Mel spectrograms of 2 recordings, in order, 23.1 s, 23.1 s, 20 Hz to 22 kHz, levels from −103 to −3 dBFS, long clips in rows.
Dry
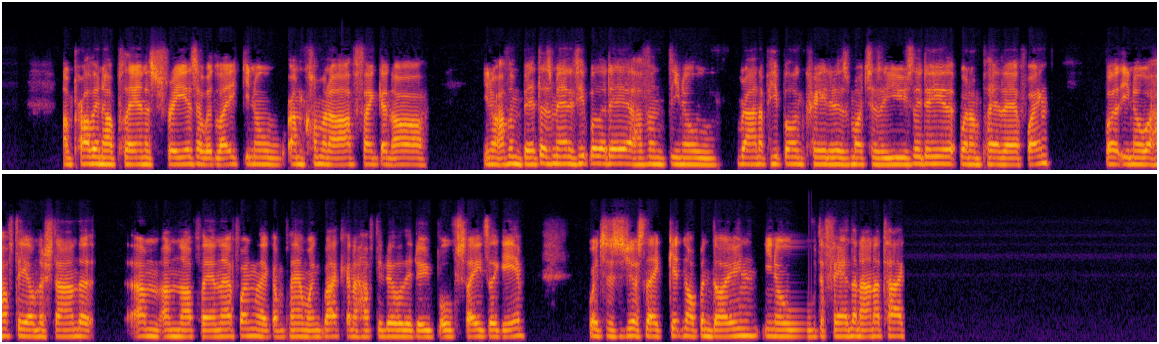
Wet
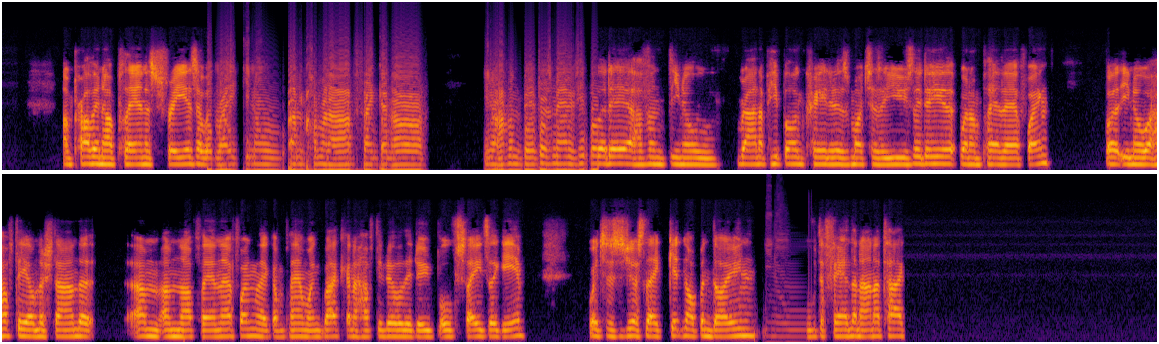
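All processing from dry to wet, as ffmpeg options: -filter_complex "[0:a]asettb=1/sr,asplit=3[s0][s1][s2];[s0]atrim=end=2.064[s3];[s1]atrim=start=2.06:end=5.97,asetpts=PTS-STARTPTS,afade=t=in:d=0.004:c=qsin,afade=t=out:st=3.906:d=0.004:c=qsin,highpass=250,lowpass=2300,aeval=exprs='max(val(0),0)':c=same[s4];[s2]atrim=start=5.966[s5];[s3][s4]acrossfade=d=0.004:c1=hsin:c2=qsin[s6];[s6][s5]acrossfade=d=0.004:c1=qsin:c2=hsin,asettb=1/sr,asplit=3[s7][s8][s9];[s7]atrim=end=11.084[s10];[s8]atrim=start=11.08:end=13.38,asetpts=PTS-STARTPTS,afade=t=in:d=0.004:c=qsin,afade=t=out:st=2.296:d=0.004:c=qsin,highpass=180,lowpass=3600,lowshelf=f=380:g=7[s11];[s9]atrim=start=13.376[s12];[s10][s11]acrossfade=d=0.004:c1=hsin:c2=qsin[s13];[s13][s12]acrossfade=d=0.004:c1=qsin:c2=hsin,asettb=1/sr,asplit=3[s14][s15][s16];[s14]atrim=end=19.084[s17];[s15]atrim=start=19.08:end=19.61,asetpts=PTS-STARTPTS,afade=t=in:d=0.004:c=qsin,afade=t=out:st=0.526:d=0.004:c=qsin,highpass=f=59:w=0.5412,highpass=f=59:w=1.3066,acompressor=threshold=0.01:ratio=2.5:attack=3.2:release=140:knee=1:detection=peak,aeval=exprs='(tanh(141*val(0)+0.25)-tanh(0.25))/141':c=same[s18];[s16]atrim=start=19.606[s19];[s17][s18]acrossfade=d=0.004:c1=hsin:c2=qsin[s20];[s20][s19]acrossfade=d=0.004:c1=qsin:c2=hsin"

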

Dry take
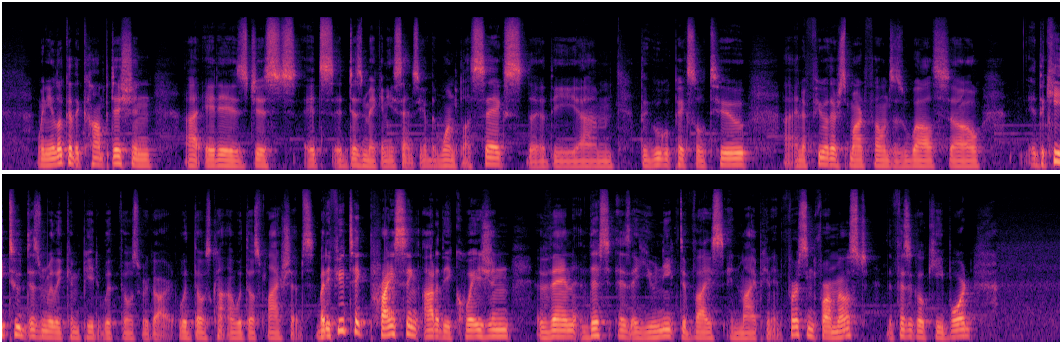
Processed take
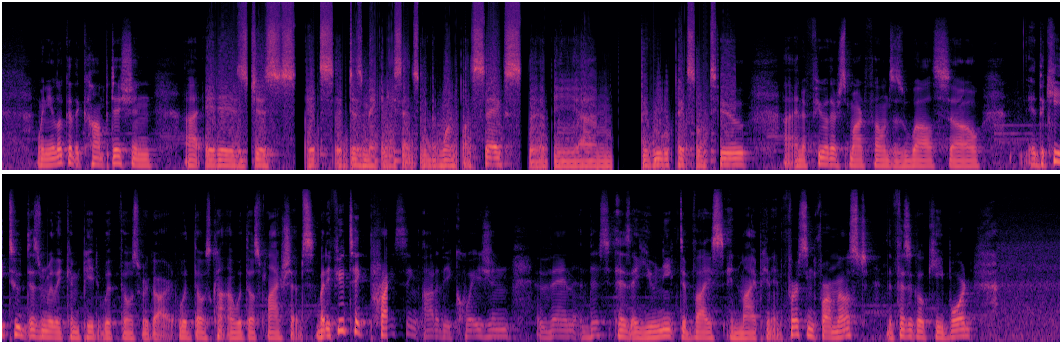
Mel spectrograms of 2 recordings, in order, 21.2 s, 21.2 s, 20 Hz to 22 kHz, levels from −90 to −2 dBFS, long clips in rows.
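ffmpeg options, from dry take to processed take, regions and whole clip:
-filter_complex "[0:a]asettb=1/sr,asplit=3[s0][s1][s2];[s0]atrim=end=2.024[s3];[s1]atrim=start=2.02:end=7.34,asetpts=PTS-STARTPTS,afade=t=in:d=0.004:c=qsin,afade=t=out:st=5.316:d=0.004:c=qsin,aeval=exprs='val(0)+0.5*0.0178*sgn(val(0))':c=same,bandreject=f=60:t=h:w=6,bandreject=f=120:t=h:w=6,bandreject=f=180:t=h:w=6,bandreject=f=240:t=h:w=6,bandreject=f=300:t=h:w=6,bandreject=f=360:t=h:w=6,bandreject=f=420:t=h:w=6,bandreject=f=480:t=h:w=6,acrusher=bits=4:mix=0:aa=0.5[s4];[s2]atrim=start=7.336[s5];[s3][s4]acrossfade=d=0.004:c1=hsin:c2=qsin[s6];[s6][s5]acrossfade=d=0.004:c1=qsin:c2=hsin,asettb=1/sr,asplit=3[s7][s8][s9];[s7]atrim=end=14.434[s10];[s8]atrim=start=14.43:end=16.7,asetpts=PTS-STARTPTS,afade=t=in:d=0.004:c=qsin,afade=t=out:st=2.266:d=0.004:c=qsin,acompressor=threshold=0.01:ratio=4:attack=3.2:release=140:knee=1:detection=peak,flanger=delay=3:depth=9.7:regen=86:speed=1.3:shape=triangular[s11];[s9]atrim=start=16.696[s12];[s10][s11]acrossfade=d=0.004:c1=hsin:c2=qsin[s13];[s13][s12]acrossfade=d=0.004:c1=qsin:c2=hsin,lowshelf=f=160:g=6.5,acompressor=threshold=0.0178:ratio=2.5"

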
